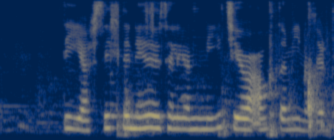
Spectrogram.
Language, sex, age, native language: Icelandic, female, 18-19, Icelandic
